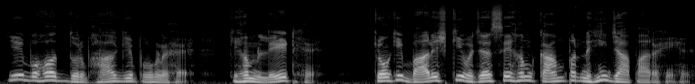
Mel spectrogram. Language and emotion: Hindi, sad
